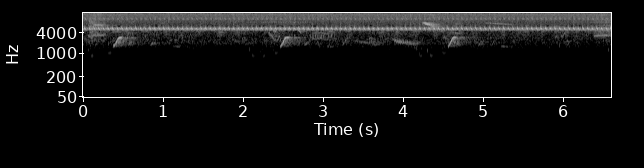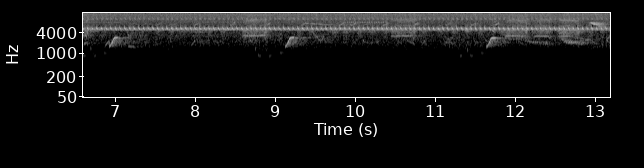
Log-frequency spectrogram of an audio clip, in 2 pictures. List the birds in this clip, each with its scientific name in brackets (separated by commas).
Slate-colored Boubou (Laniarius funebris), D'Arnaud's Barbet (Trachyphonus darnaudii)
